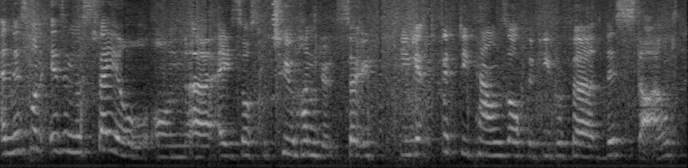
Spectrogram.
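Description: A woman's voice: fairly high pitch, moderate pace. A young woman chatting casually and enthusiastically through a clothing try-on at home, often trailing off mid-thought. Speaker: fashion vlogger. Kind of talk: casual try-on haul chat. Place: hallway at home, indoors. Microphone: camera across the room. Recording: echoey hallway, faint hiss.

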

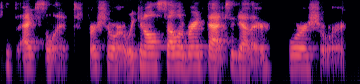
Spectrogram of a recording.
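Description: Friendly woman interviewer, bright punchy voice, kinda muffled lo-fi audio. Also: mid-range voice, level tone, a little fast, gravelly. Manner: chatty, friendly, laughs easily. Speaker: chamber of commerce interviewer. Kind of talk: casual video interview.

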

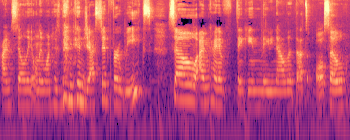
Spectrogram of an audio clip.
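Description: A woman's voice: lowish voice, fairly bright tone. Congested young woman chatting to camera. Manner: chatty, lots of filler "like". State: congested, stuffy nose. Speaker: vlogger. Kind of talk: casual chat to camera. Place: small room indoors. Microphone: camera on a tripod, framed from the waist up.

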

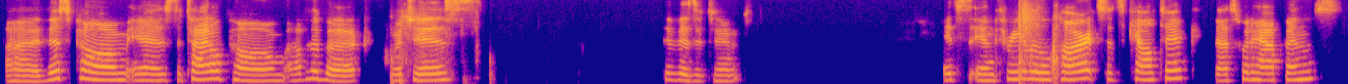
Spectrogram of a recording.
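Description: Older female poet, unhurried deliberate reading, dry un-roomy webcam audio. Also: fairly high pitch, fairly even intonation. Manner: slow, measured recitation. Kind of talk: reading her own poetry. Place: home room with curtains. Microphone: laptop webcam on video call.

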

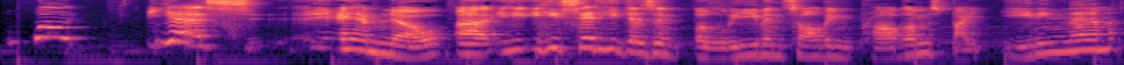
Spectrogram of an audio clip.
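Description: A woman's voice: lowish voice, big pitch swings, slow, sharp tone, heavily acted. A woman voicing a chatty, meddling sheep with a hesitant, wheedling manner in a children's read-aloud. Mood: coaxing. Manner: hesitant, wheedling, full of suggestions. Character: chatty, meddling, nervously cheerful storybook sheep. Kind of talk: animated children's picture-book read-aloud.

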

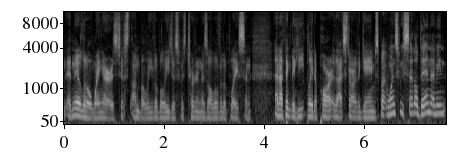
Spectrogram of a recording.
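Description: A man's voice: medium pitch, no room sound. A middle-aged man, a head soccer coach, giving a candid, conversational postgame interview outdoors on a field into a handheld microphone, with plenty of fillers. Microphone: handheld mic held by interviewer.

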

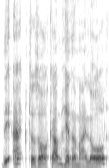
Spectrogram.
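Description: Old courtier, Shakespearean reading, pompous, fussy, declamatory, hugely animated intonation, dry recording. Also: male voice, on the high side, moderate pace, breathy edge, dry recording, heavily acted. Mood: self-important, eager. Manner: pompous, declamatory, long-winded. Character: pompous, fussy old male royal counsellor.

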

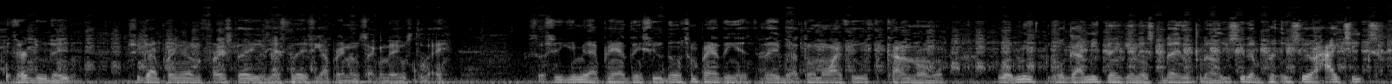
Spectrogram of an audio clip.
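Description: A man's voice: sits low, fairly even intonation, fast, heavy background noise. Sick man vlogging from his car. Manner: chatty, addresses viewers as y'all, clears throat often. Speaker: dog breeder vlogger. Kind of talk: casual vlog to camera. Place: parked car. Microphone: phone held at arm's length.

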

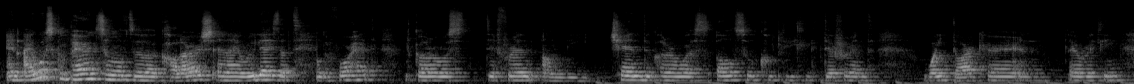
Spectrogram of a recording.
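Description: Young Polish woman, art-channel host, chatty and encouraging, lowish voice, echoey room mic. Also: darkish tone. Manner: chatty, encouraging, repeats "really". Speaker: art YouTuber reviewing viewer drawings. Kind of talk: casual instructional talk to camera. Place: small indoor room against a plain wall.

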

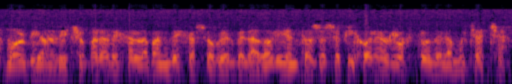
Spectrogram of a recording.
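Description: A man's voice: on the low side, brisk, recorded from a distance, close to an everyday voice. An actor playing a solemn, ardent man of a gothic romance in declamatory old radio melodrama style. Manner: dramatic, declamatory. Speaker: narrator and male lead. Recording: muffled old radio broadcast, music behind.

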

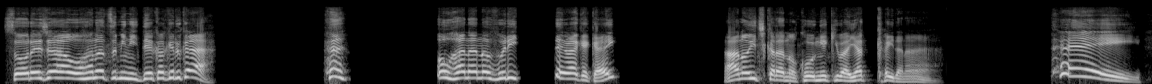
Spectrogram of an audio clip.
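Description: A man's voice: very high voice, expressive, a little slow, long pauses, fairly bright tone, no echo, studio quality, full character voice. A man voicing a cocky, carefree young hedgehog speedster hero in a video game, with a cool, brash, quippy delivery. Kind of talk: Japanese video game character voice lines.

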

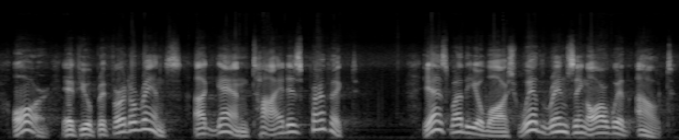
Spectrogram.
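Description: A man's voice: mid-range voice, a bit bright. A man announcing an old-time radio commercial with an emphatic, polished sales delivery. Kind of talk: 1940s-50s radio advertising pitch. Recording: dull, echoing old radio recording.

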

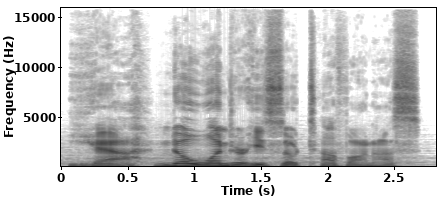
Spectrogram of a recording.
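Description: A man voicing an earnest, loyal young gangster in an anime-style cartoon, presenting to viewers with animated delivery. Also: medium pitch, slow pace, soft background music.

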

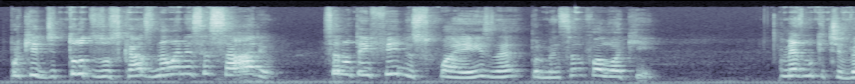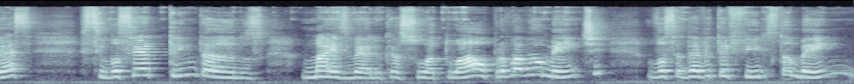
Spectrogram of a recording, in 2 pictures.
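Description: A woman's voice: high-pitched, moderate pace. A woman in her thirties from Brazil, giving blunt, scolding relationship advice straight to camera from a small bedroom. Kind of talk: casual advice monologue to camera.

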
